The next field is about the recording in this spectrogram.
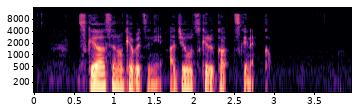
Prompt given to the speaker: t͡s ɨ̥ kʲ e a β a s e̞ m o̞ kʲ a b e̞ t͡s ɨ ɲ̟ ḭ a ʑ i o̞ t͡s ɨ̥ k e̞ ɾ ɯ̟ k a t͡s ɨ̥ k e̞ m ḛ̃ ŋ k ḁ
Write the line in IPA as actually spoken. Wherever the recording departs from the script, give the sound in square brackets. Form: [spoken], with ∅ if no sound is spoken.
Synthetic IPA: t͡s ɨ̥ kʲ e a β a s e̞ [n] o̞ kʲ a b e̞ t͡s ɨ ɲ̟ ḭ a ʑ i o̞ t͡s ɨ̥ k e̞ ɾ ɯ̟ k a t͡s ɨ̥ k e̞ [n] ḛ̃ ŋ k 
